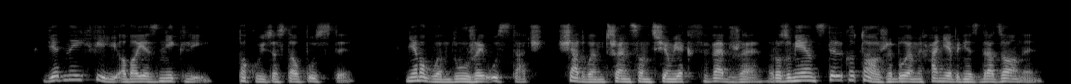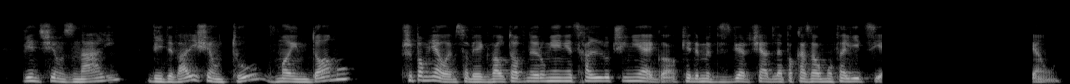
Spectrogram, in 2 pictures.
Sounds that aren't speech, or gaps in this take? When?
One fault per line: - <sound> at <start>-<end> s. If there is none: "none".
none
